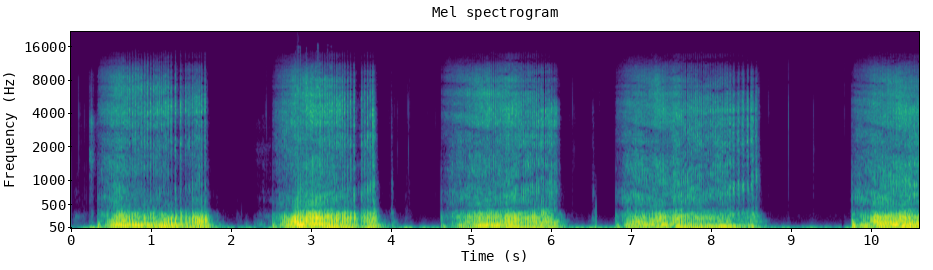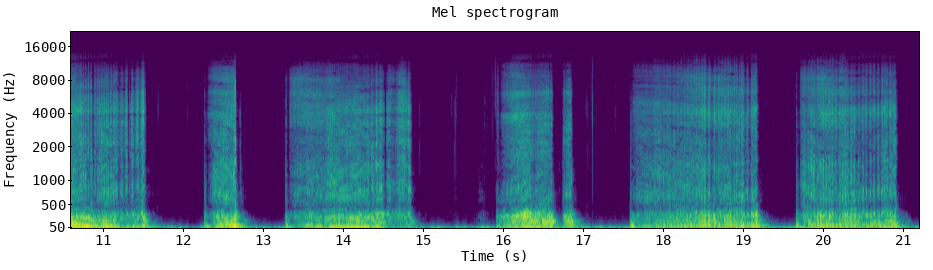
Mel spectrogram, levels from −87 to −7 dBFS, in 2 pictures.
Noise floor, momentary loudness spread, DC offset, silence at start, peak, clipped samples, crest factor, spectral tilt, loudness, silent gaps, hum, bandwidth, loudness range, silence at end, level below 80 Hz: -37 dBFS; 18 LU; under 0.1%; 0.1 s; 0 dBFS; under 0.1%; 18 dB; -6 dB/octave; -19 LUFS; none; none; 11.5 kHz; 10 LU; 0 s; -24 dBFS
